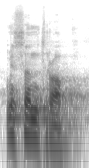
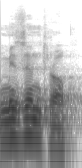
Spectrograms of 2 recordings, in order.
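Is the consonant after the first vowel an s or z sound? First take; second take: s; z. First: The middle consonant is a hissing s sound. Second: The middle consonant is a buzzing z sound. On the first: "दोनों ही pronunciation चलते हैं इसके" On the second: "दोनों ही pronunciation चलते हैं इसके"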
